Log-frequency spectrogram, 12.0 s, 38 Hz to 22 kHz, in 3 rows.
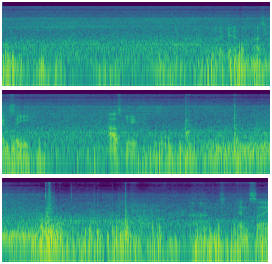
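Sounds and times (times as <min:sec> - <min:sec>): van door clunk: 0:06.6 - 0:10.1.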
